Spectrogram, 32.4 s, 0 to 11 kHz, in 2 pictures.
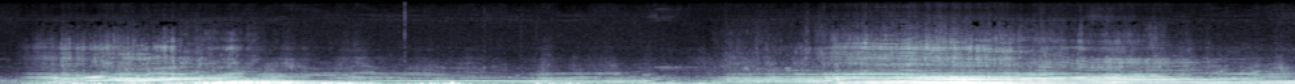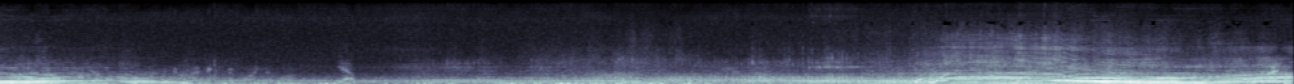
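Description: Radio-controlled Edge 540 aerobatic model plane's engine and propeller running in flight, a steady buzzing note that swells and fades as the plane moves about the sky. The pitch drops sharply about nine seconds in and again around eighteen seconds, then the note is fainter for about ten seconds before climbing back near the end.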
